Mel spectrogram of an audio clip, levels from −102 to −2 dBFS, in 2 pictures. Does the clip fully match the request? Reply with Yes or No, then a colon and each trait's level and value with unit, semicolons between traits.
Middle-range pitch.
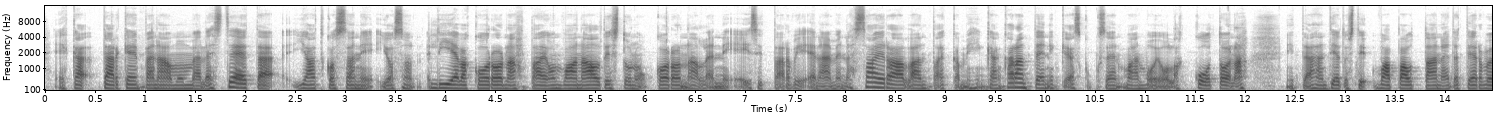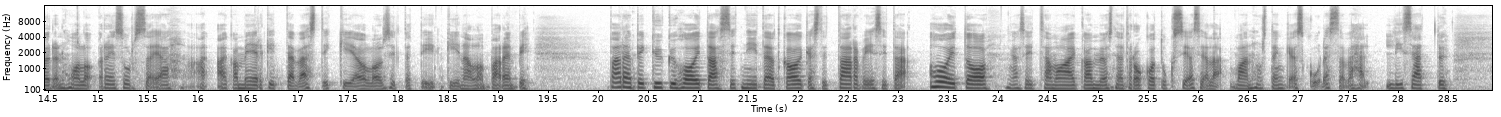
Yes: medium, 155 Hz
